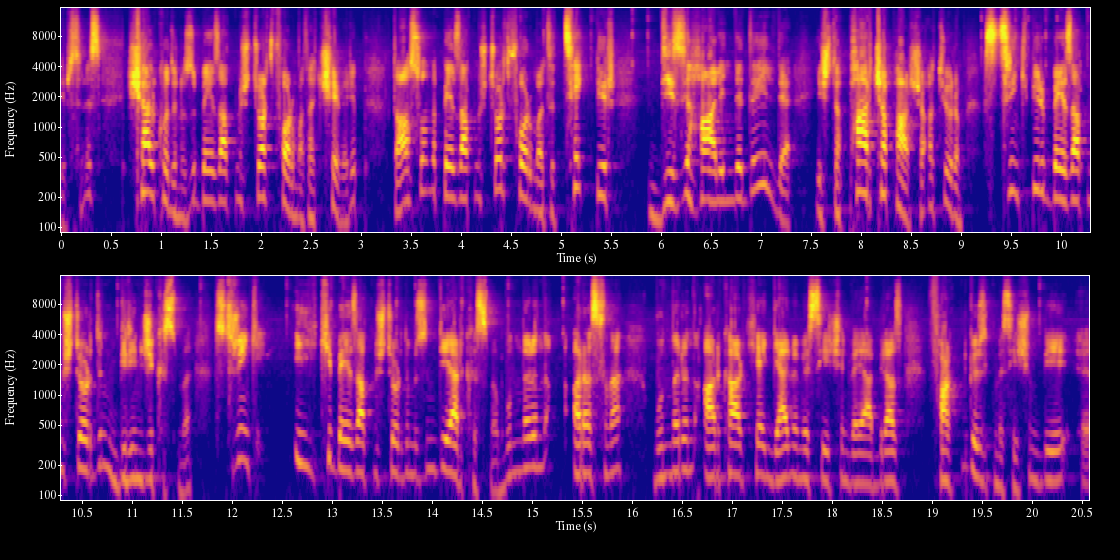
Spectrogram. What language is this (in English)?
Turkish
